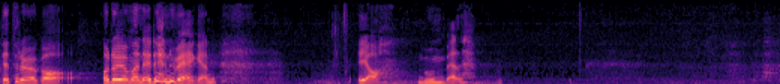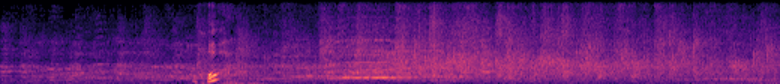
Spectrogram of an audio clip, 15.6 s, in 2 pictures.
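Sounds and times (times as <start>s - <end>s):
speech: 0.0s - 2.5s, 3.3s - 4.8s, 9.8s - 10.4s
laughter: 7.5s - 15.6s
applause: 9.9s - 15.6s.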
